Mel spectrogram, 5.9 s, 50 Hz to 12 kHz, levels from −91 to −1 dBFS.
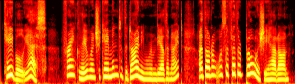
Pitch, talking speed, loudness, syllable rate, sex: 250 Hz, 225 wpm, -17 LUFS, 5.7 syllables/s, female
